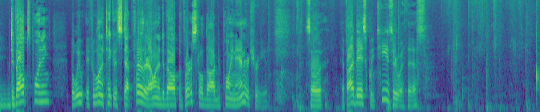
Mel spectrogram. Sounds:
Speech

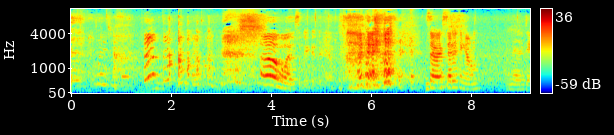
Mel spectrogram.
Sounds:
Speech, Hands

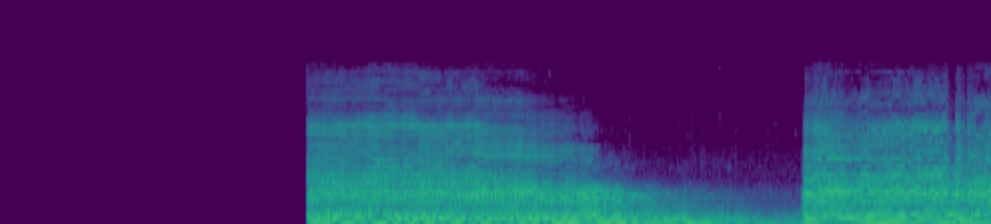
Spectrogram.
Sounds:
Music, inside a large room or hall

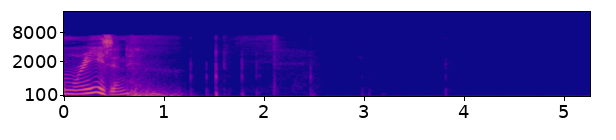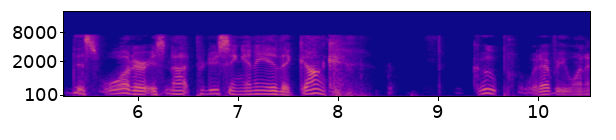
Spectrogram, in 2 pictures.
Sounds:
Speech

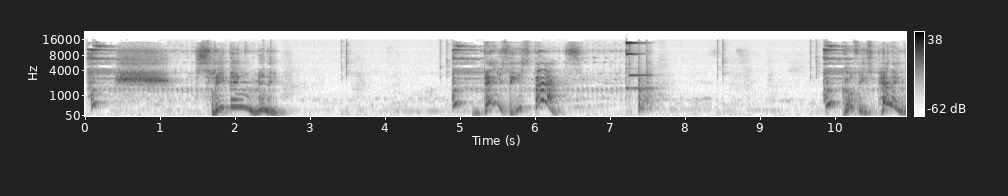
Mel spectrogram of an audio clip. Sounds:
Speech

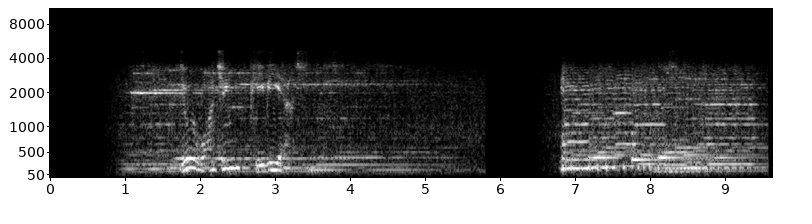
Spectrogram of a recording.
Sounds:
Music, Speech, Television

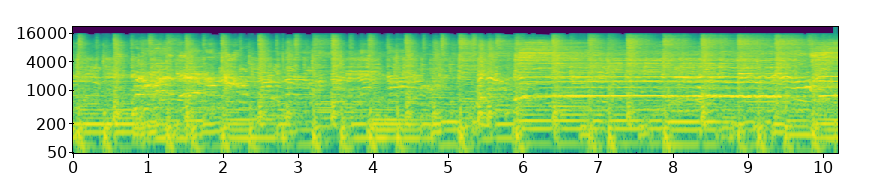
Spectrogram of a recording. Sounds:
Rhythm and blues, Music

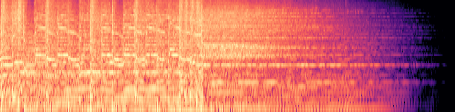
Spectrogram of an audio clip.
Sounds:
Music

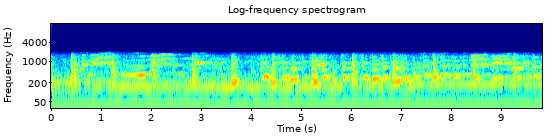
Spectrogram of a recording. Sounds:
Music

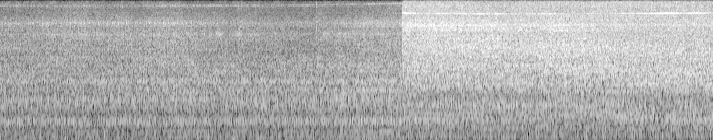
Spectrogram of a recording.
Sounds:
Vehicle, Truck

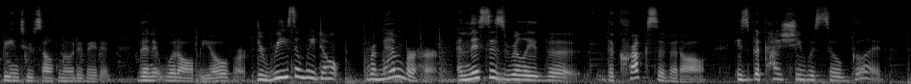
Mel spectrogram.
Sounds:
Female speech, Music, Speech

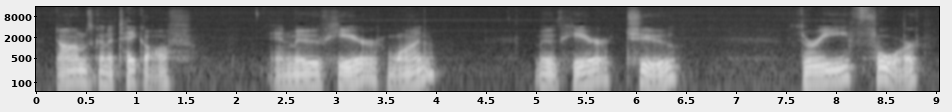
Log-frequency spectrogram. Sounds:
Speech

